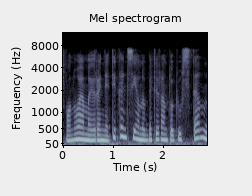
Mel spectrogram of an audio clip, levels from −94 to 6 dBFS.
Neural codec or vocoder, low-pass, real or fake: codec, 16 kHz, 4 kbps, FunCodec, trained on Chinese and English, 50 frames a second; 7.2 kHz; fake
